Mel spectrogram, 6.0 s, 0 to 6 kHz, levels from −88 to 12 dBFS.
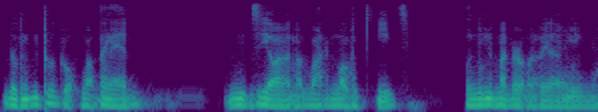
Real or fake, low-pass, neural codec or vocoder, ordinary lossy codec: fake; 5.4 kHz; codec, 16 kHz, 0.5 kbps, FreqCodec, larger model; none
